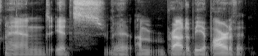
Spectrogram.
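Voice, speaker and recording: A man with a very deep voice and a bright, forceful edge chats informally as an interview guest. The sound is close and dry, and he talks like a writer and actor discussing his craft. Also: steady tone, moderate pace, dry recording. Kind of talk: casual interview chat.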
